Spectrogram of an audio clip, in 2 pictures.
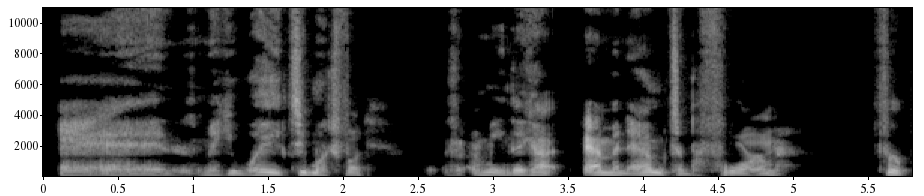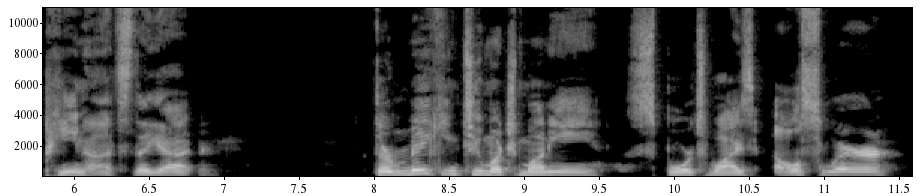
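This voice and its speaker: A nasal, stuffed-up young man hosts a solo podcast, talking in a slightly high voice at an unhurried, drawn-out pace. He is blunt and profane, circling back and restarting his thoughts. The sound is close and completely dry. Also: no room sound. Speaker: podcast host.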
